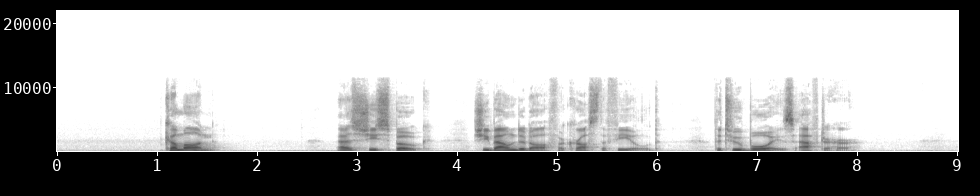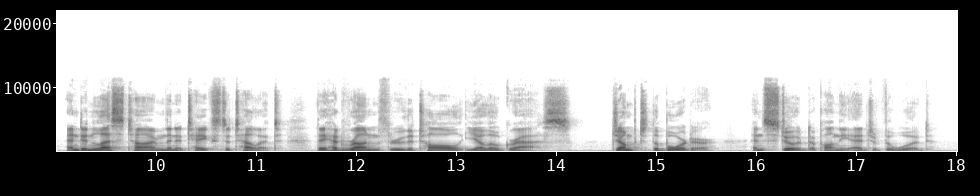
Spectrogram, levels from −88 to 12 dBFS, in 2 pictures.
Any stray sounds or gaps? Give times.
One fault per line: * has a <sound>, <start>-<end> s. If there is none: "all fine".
all fine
